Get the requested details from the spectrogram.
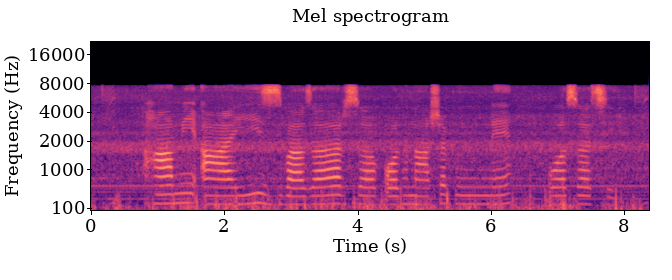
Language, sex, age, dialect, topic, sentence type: Magahi, female, 18-24, Northeastern/Surjapuri, agriculture, statement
